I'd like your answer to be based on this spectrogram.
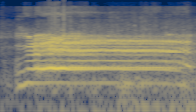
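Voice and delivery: high, loud wordless holler; loud dragging yell. Real, not acted. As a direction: yell out as you haul.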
